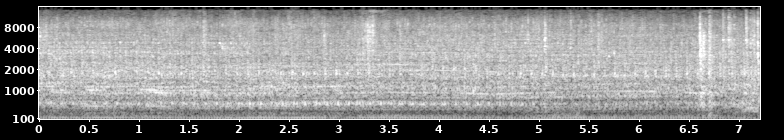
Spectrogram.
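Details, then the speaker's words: 1975 International Harvester 574 four-cylinder after carb main jet set to 0.055: low, even rumble holding steady with no misses, knocks or hunting and no black smoke; running smoothly. "all right we're doing fantastic here so we going to give some Trel no black smoke amazing throttler sponse I think we're dialed in so 55,000 is on the main [Applause]"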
